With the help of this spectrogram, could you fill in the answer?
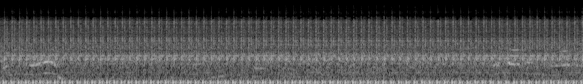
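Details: Honda CBR150R engine at idle: sharp, even metallic tapping about three per second over the idle, a top-end knock; engine later opened showing sand-like debris inside; cause not confirmed.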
